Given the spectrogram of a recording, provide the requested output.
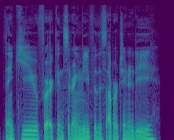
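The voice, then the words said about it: Creaky vocal fry voice. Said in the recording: “that same sentence with vocal fry ... There's kind of that creak or growl to the speaker's voice”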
